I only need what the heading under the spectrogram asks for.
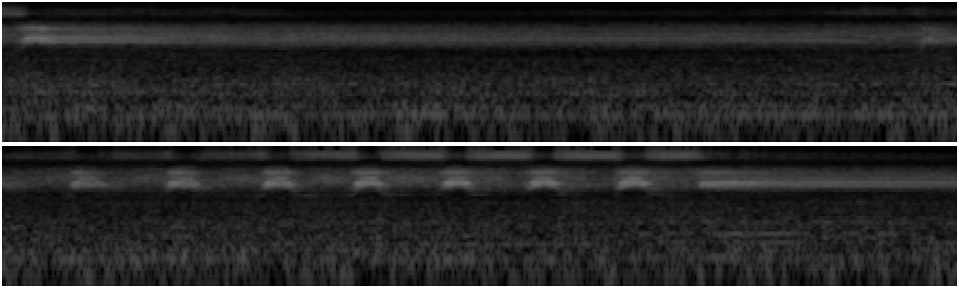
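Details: Meimuna mongolica cicadas, two seen on a maple tree in Seocho Culture and Arts Park: a steady high hissing drone, then from midway loud rhythmic pulses repeating about twice per second over the continuing buzz.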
